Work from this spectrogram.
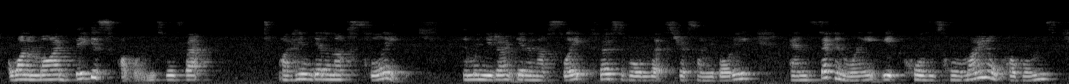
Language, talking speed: English, 185 wpm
